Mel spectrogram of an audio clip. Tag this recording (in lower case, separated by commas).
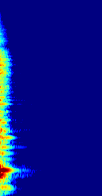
cowbell, bell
